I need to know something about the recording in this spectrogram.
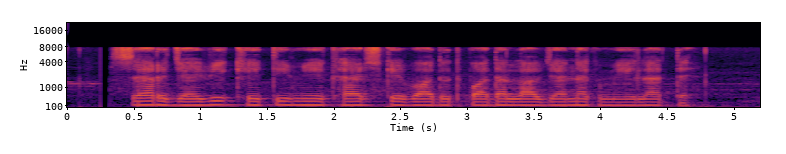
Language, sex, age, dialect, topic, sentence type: Maithili, male, 18-24, Bajjika, agriculture, question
